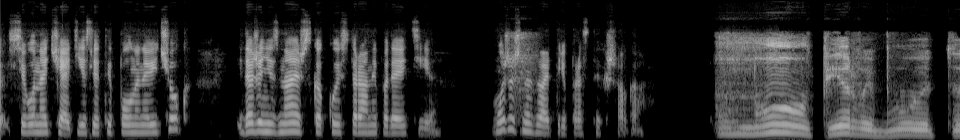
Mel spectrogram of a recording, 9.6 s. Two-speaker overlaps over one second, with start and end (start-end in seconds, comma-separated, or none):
none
